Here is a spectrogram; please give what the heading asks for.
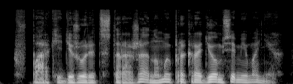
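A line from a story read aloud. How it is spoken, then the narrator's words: Quick whisper. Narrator (Russian): быстро шептал Доуэль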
